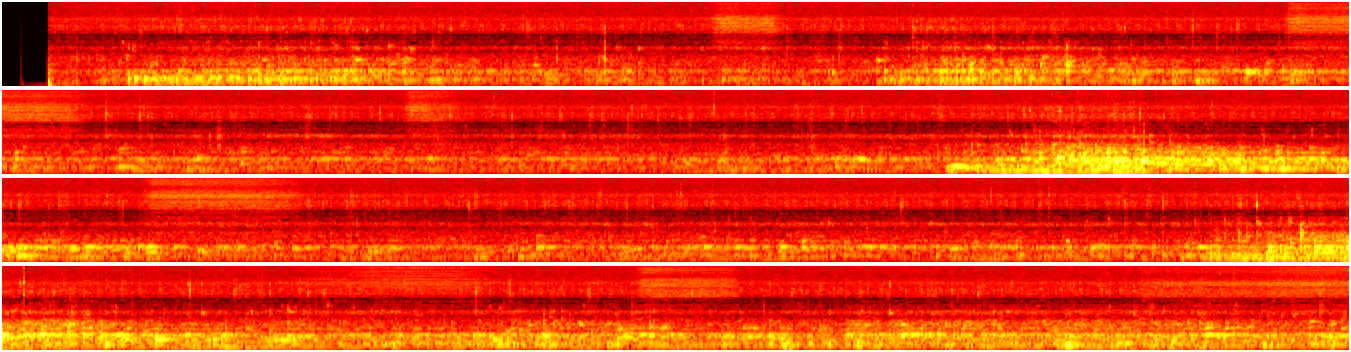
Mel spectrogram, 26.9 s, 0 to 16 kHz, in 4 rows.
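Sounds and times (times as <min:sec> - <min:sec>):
exhaled bubbles rumbling underwater: 0:00.2 - 0:26.9.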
